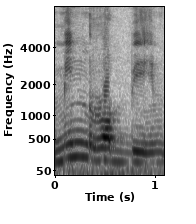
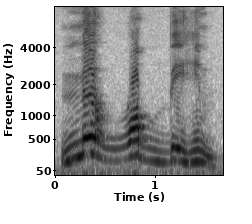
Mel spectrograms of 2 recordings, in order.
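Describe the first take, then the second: First: The n is clearly pronounced before the r. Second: The n merges into the following r sound. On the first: The speaker calls it wrong. "नून की आवाज को निकालते हैं, मिन रब्बिहिम करके पढ़ते हैं, ये गलत है" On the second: The speaker calls it right. "नून जो है ये साइलेंट हो जाएगा, यानी कि ये असल में मुदगिम हो रहा है रा के अंदर"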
